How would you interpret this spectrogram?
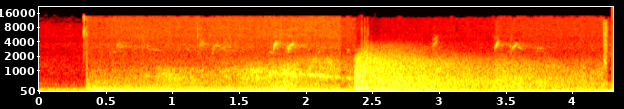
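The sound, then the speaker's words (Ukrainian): Russian artillery shells explode about a kilometre away near the Bakhmut front in Ukraine in heavy, rumbling booms, one at the start and another about two seconds later, with a broad low roar lingering between blasts. Faint bird chirps sound. “За километр, может, трохи далі падают российские снаряды.”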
